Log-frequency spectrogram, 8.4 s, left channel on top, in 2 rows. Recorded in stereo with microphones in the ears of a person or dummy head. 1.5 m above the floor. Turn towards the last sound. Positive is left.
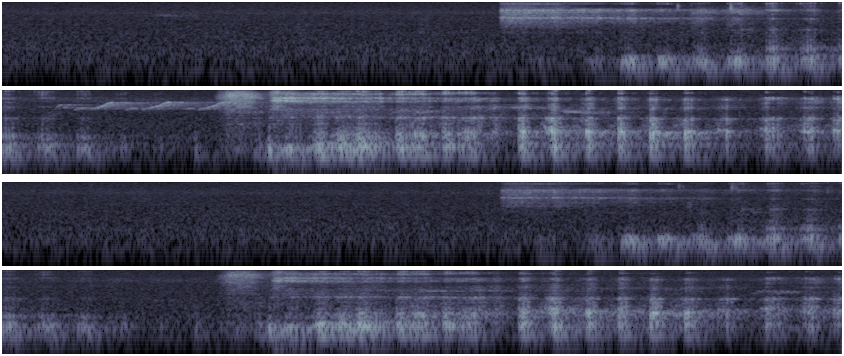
turn(degrees=55)  # may be behind; listen again after turning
